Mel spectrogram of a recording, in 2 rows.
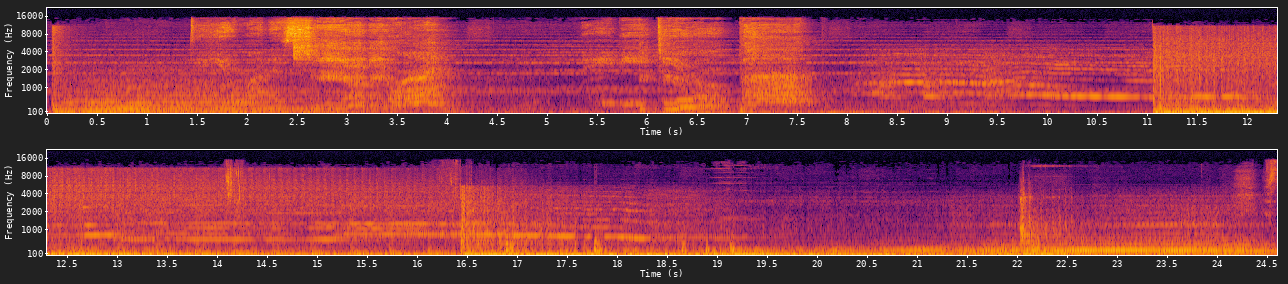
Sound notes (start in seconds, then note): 0.1 soft ominous music; 8.0 Bud screaming; 10.5 soft ominous music; 20.5 soft ominous music continues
